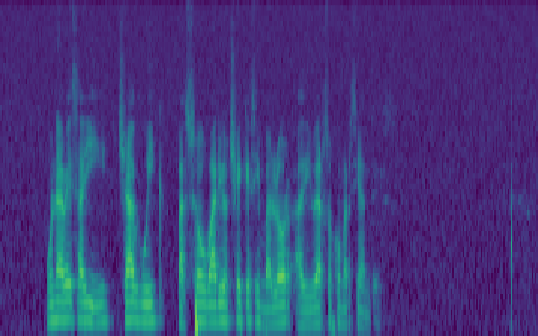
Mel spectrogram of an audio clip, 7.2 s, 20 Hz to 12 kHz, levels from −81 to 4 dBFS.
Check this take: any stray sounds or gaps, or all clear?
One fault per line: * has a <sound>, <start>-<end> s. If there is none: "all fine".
all fine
